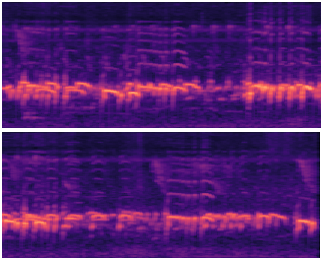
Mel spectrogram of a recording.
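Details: Zebra dove lure calls for trapping: dense, rippling coo phrases at one pitch with brief dips between runs.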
